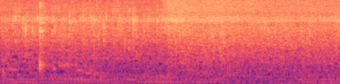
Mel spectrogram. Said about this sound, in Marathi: आता आपण मस्तपैकी सर्व मच्छी तव्यामध्ये सोडून घेणार आहोत इथे आपण आता या बागड्यांसोबत करलीचा सुद्धा तुकडं सोडून घेऊयात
